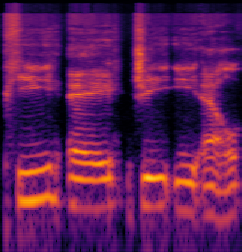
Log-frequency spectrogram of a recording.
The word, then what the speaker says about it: Pagel: He says his last name wrong because it's Pagel, so it literally matches the word bagel, but with a P.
